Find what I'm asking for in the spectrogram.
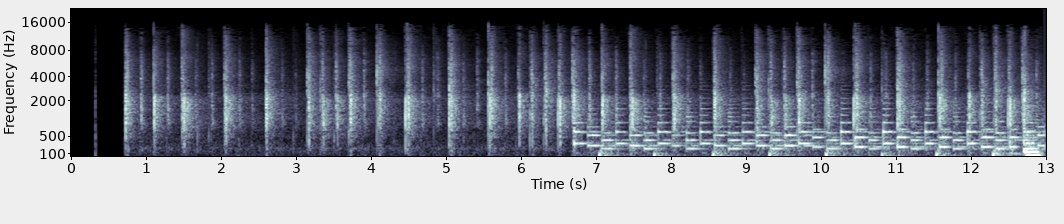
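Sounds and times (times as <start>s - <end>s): hand clapping echoing: 0.7s - 13.0s.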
